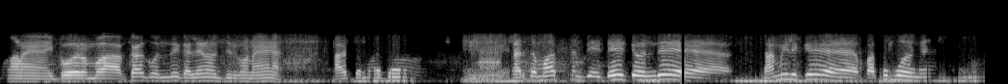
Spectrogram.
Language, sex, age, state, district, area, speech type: Tamil, male, 18-30, Tamil Nadu, Perambalur, urban, conversation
